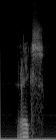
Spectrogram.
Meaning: 1. a series, a sequence 2. a series of print publications
- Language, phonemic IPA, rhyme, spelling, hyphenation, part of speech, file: Dutch, /reːks/, -eːks, reeks, reeks, noun, Nl-reeks.ogg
